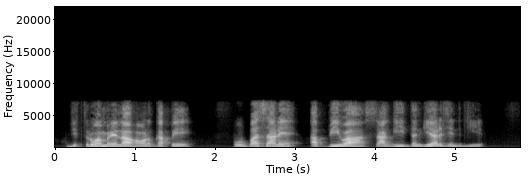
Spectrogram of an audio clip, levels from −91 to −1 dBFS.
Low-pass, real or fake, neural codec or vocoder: 7.2 kHz; fake; codec, 16 kHz in and 24 kHz out, 0.9 kbps, LongCat-Audio-Codec, fine tuned four codebook decoder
